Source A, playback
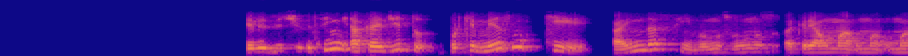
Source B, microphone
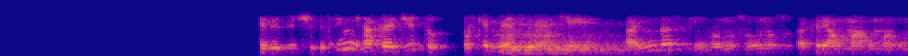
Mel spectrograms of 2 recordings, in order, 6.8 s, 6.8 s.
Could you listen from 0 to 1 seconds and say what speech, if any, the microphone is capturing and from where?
neither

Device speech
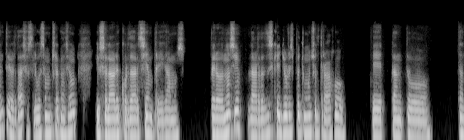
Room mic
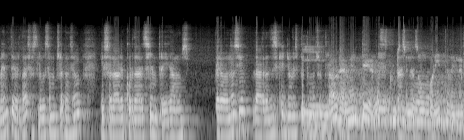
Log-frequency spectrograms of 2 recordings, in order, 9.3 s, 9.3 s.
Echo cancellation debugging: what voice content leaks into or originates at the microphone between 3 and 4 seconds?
echo only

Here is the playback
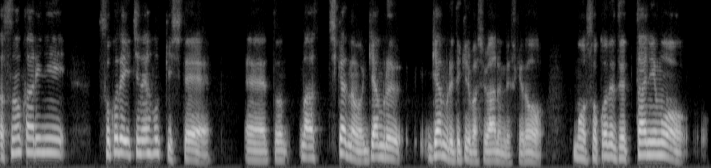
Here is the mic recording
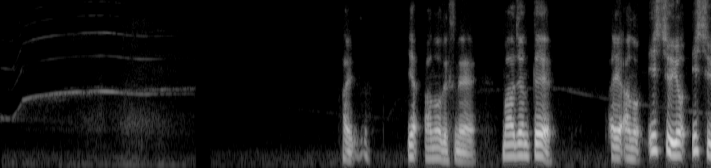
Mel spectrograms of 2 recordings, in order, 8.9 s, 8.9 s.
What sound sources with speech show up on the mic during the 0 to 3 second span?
neither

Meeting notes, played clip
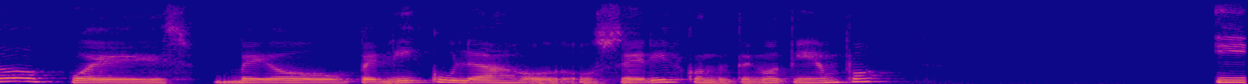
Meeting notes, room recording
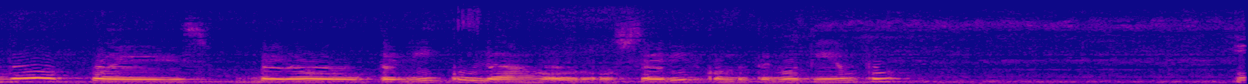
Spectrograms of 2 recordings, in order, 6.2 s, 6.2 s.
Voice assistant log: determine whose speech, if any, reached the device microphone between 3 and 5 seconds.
echo only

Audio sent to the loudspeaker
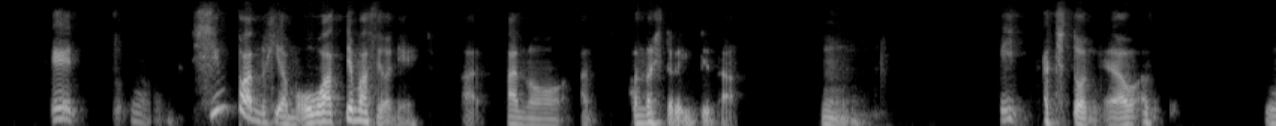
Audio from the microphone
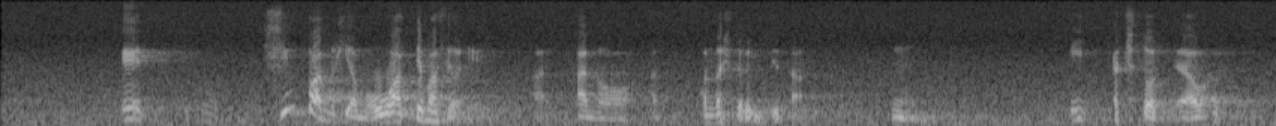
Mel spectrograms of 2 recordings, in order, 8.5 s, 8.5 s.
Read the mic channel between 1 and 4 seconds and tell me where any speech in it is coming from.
echo only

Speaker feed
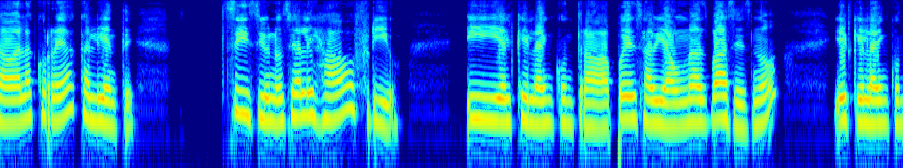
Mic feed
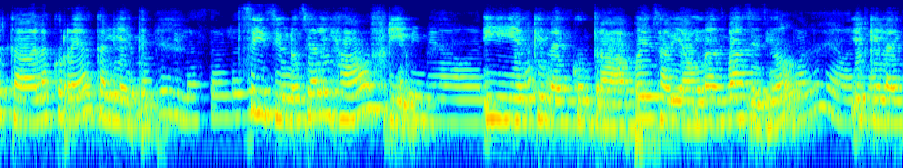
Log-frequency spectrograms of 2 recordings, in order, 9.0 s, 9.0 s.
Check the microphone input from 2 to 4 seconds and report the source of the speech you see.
both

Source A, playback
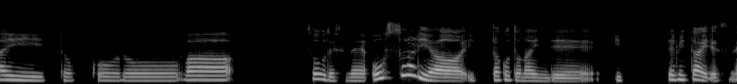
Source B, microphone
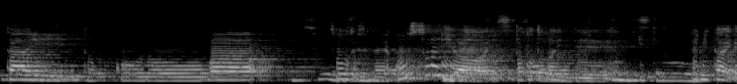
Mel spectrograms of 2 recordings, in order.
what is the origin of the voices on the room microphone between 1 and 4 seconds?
both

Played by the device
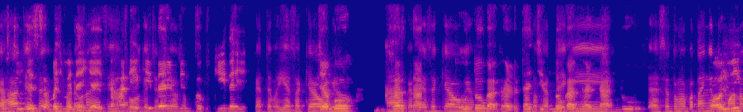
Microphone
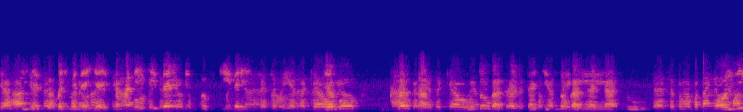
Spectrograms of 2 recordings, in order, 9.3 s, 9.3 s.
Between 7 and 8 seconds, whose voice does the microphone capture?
echo only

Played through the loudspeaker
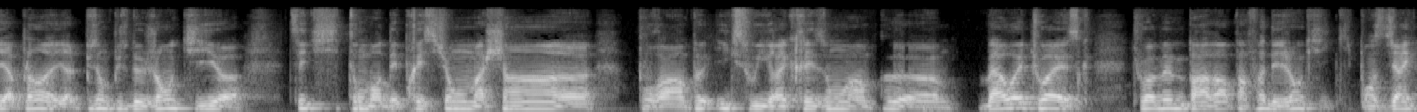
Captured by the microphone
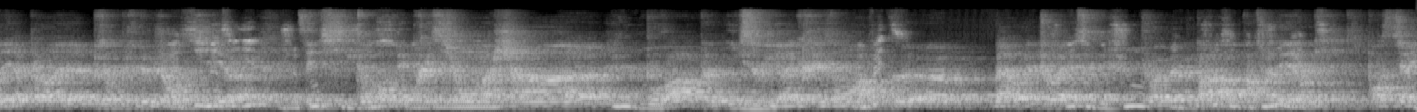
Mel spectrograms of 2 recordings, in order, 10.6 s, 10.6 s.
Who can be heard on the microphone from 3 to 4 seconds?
both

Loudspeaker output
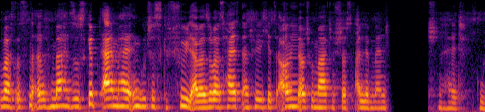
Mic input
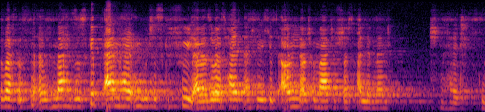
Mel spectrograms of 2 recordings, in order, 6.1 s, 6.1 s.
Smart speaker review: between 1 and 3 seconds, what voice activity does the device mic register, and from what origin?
echo only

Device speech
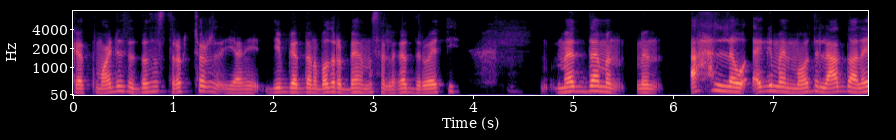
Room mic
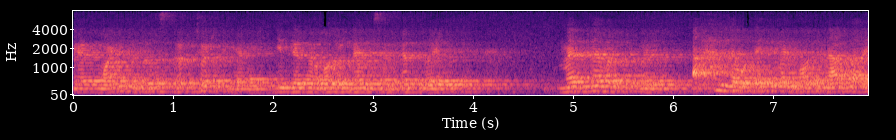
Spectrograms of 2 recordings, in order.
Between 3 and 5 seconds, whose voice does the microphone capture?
echo only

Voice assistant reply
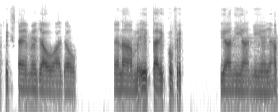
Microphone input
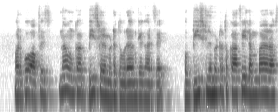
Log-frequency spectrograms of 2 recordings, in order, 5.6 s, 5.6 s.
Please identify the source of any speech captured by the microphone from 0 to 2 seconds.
user only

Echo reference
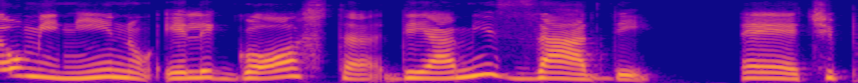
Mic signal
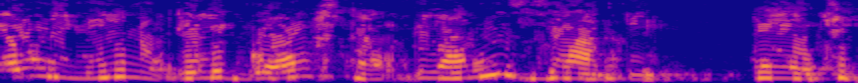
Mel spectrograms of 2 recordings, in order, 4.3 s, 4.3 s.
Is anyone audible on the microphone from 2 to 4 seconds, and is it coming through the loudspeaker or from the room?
echo only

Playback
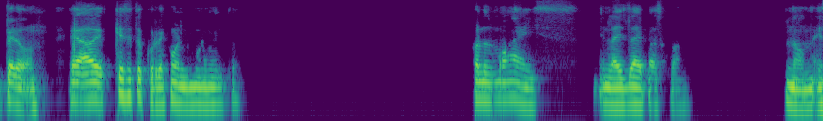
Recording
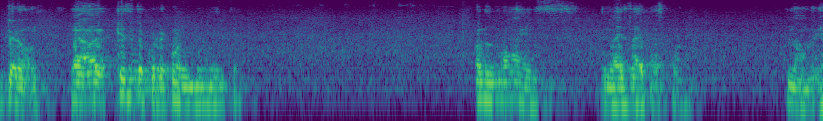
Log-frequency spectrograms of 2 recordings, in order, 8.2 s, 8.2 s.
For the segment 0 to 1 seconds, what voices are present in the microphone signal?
echo only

